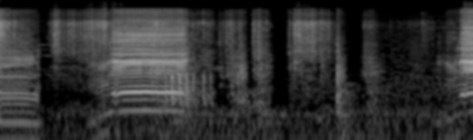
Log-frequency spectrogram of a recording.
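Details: Sheep bleating: a short tonal bleat opens, then a longer, loud, wavering bleat with rich harmonics around the middle, followed by quieter broken calls and a fresh bleat starting at the end.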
